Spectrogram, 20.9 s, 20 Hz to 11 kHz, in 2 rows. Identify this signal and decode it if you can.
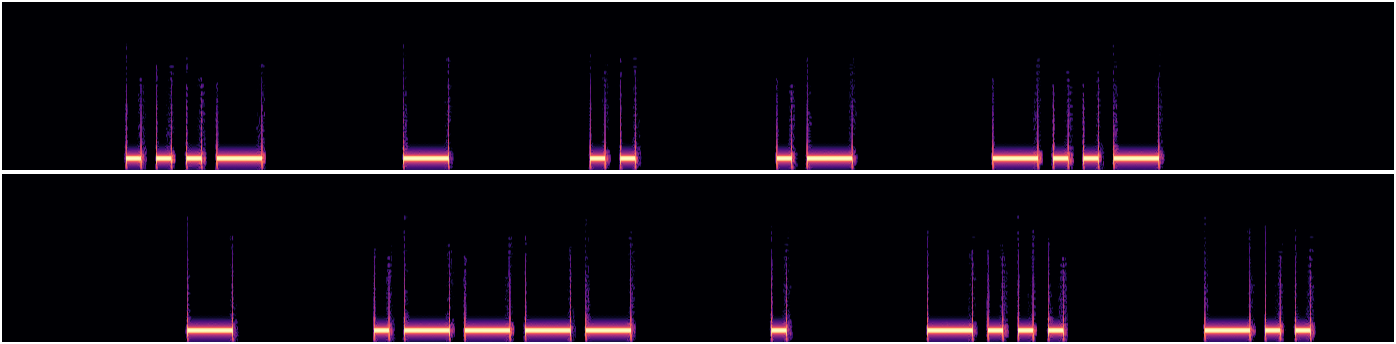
Morse code, heard as a keyed tone, about 10 wpm, spaced as for 6 wpm, 800 Hz. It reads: VTIAX T1EBD
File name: LEZIONI / 8 YJ45 / 8 YJ ws 10wpm 4043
